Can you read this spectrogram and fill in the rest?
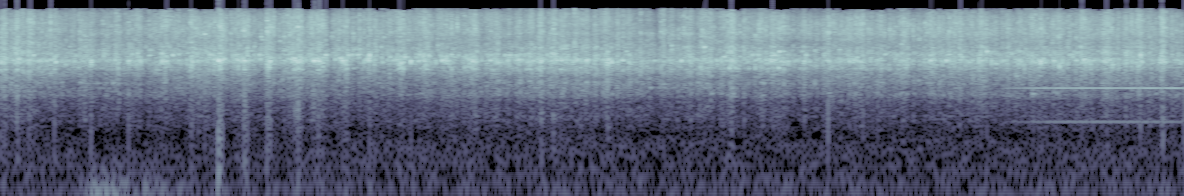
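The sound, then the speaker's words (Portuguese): Maracas shaken continuously and rapidly during an energy-cleansing exercise, making a dense, hissing rattle that stays steady and fairly loud throughout, with no voices. “Permita que o barulho das charcas possa quebrar os padrões aquelas chateações.”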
